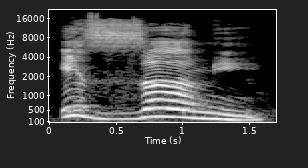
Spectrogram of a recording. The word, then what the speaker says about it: exame: Quando a gente fala a palavra exemplo ou a palavra exame, essas palavras são escritas com X. Mas o som que a gente pronuncia quando a gente fala é de Z.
